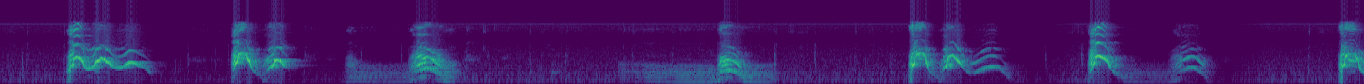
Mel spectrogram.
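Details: Pups barking while playing on the pillows of an unmade bed. Sharp, high yipping barks come in single and double bursts, with one lower, drawn-out growly bark in the middle and short quiet gaps between them.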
